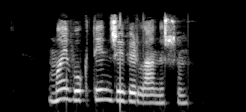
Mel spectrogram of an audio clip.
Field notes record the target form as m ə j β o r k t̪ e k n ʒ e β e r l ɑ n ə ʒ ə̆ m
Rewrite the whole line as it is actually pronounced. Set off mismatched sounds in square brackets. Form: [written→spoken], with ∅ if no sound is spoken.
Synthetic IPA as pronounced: m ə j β o [r→∅] k t̪ e [k→∅] n ʒ e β e r l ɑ n ə [ʒ→ʃ] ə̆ m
